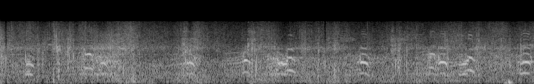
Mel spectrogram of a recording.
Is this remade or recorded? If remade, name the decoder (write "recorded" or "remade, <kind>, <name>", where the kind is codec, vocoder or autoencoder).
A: remade, vocoder, Vocos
